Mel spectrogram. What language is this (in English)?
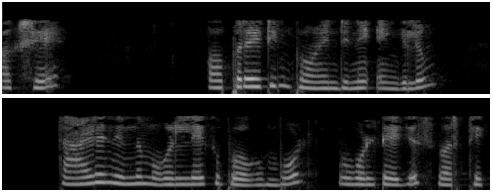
Malayalam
